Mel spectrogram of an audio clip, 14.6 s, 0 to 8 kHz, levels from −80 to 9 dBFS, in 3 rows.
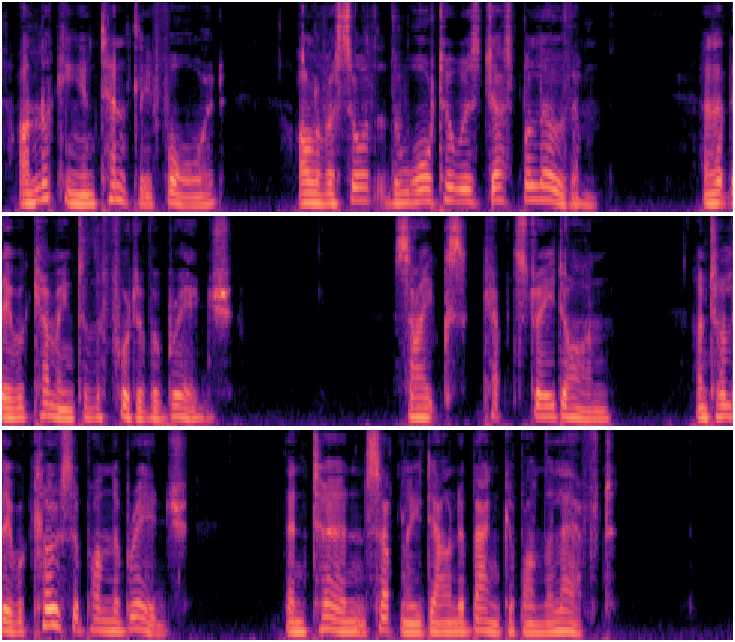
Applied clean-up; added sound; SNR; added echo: none; none; none; none.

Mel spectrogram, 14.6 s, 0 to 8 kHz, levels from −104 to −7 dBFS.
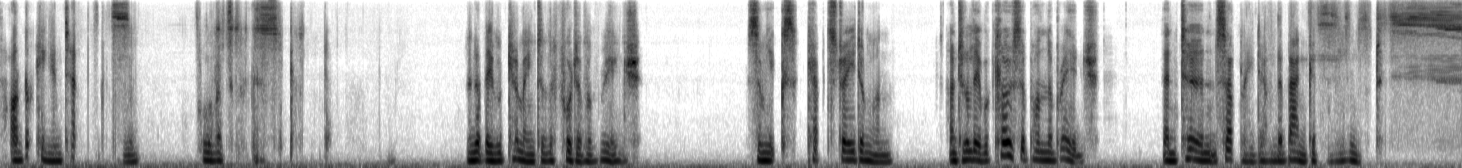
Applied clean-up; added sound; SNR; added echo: neural diffusion model UNIVERSE++.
